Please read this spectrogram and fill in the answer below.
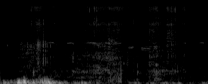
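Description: Thumps and rustling of a large fish in a nylon net being set down on grass and handled, loudest in the first half-second, with low wind rumble on the microphone.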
